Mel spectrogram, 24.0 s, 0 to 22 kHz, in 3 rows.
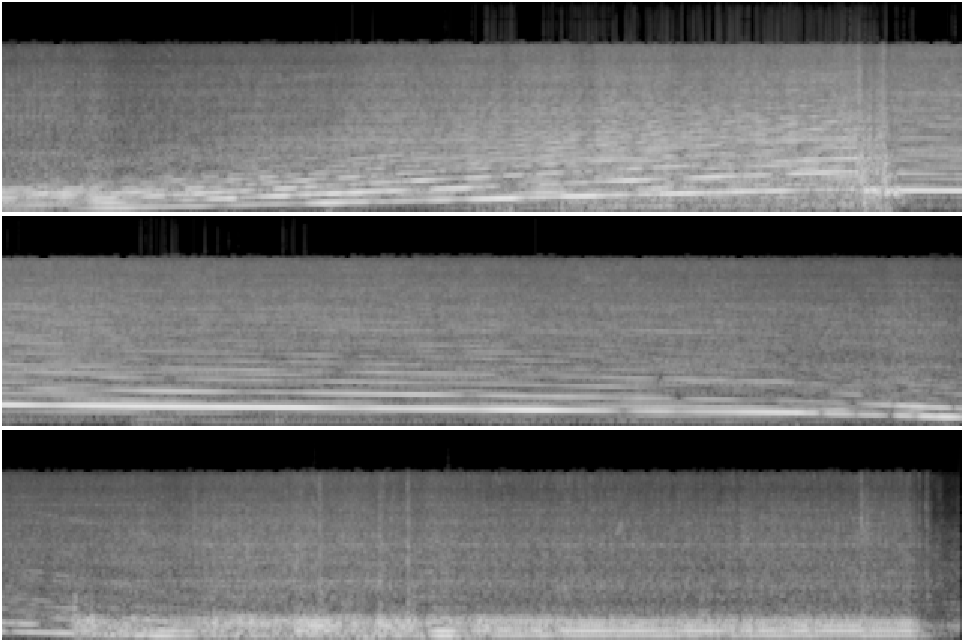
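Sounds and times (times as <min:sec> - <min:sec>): motorcycle engine revving: 0:00.0 - 0:23.9
exhaust crack: 0:07.0 - 0:07.9, 0:15.1 - 0:24.0.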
